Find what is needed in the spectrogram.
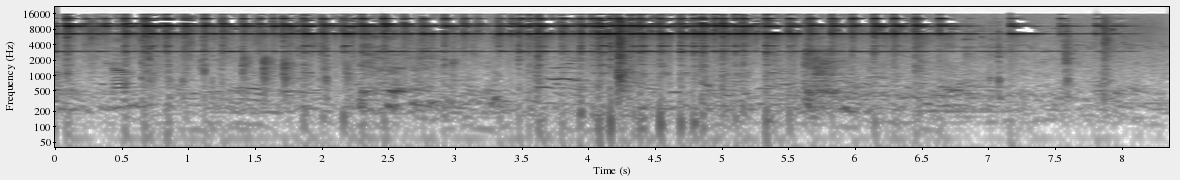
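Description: A small handbell rung steadily with rapid clapper strikes, its high ring holding until shortly before the end, over people talking.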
